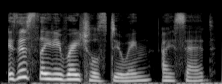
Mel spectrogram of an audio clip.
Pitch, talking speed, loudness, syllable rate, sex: 205 Hz, 190 wpm, -17 LUFS, 4.6 syllables/s, female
